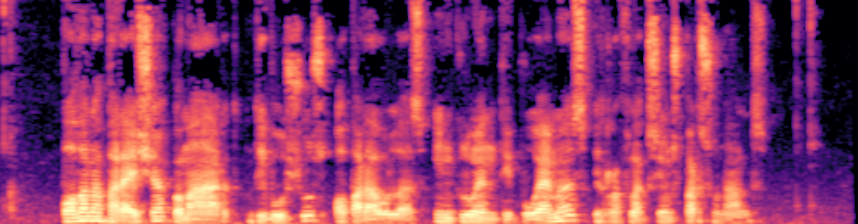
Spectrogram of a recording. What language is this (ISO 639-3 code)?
cat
